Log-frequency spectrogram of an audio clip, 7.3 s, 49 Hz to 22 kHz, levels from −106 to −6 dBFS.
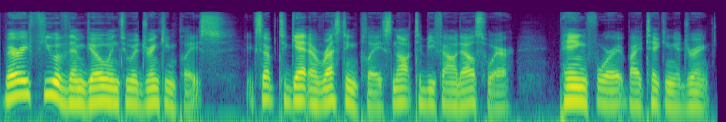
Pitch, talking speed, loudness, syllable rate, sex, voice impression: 130 Hz, 225 wpm, -19 LUFS, 5.8 syllables/s, male, very masculine, slightly young, slightly thick, tensed, slightly powerful, very bright, hard, very clear, very fluent, cool, intellectual, very refreshing, very sincere, calm, slightly mature, friendly, reassuring, slightly unique, slightly elegant, wild, slightly sweet, lively, kind, slightly intense, slightly light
